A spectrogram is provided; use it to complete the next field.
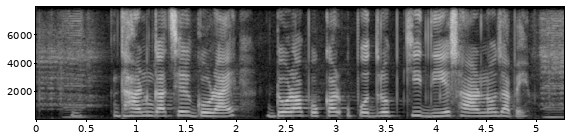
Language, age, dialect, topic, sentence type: Bengali, <18, Rajbangshi, agriculture, question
